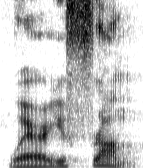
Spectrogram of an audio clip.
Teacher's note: the stress builds up rising through the question but it falls at the end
